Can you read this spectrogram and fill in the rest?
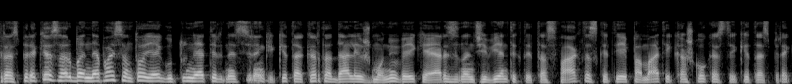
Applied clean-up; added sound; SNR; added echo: none; none; none; none.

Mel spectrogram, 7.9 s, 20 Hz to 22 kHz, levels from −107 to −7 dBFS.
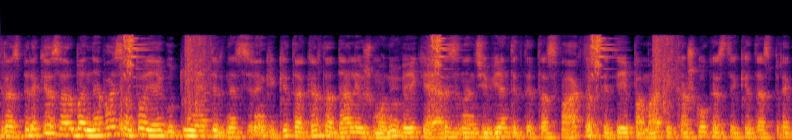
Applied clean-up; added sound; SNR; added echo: none; Whoosh, swoosh, swish; 18 dB; reverberation time 0.4 s.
